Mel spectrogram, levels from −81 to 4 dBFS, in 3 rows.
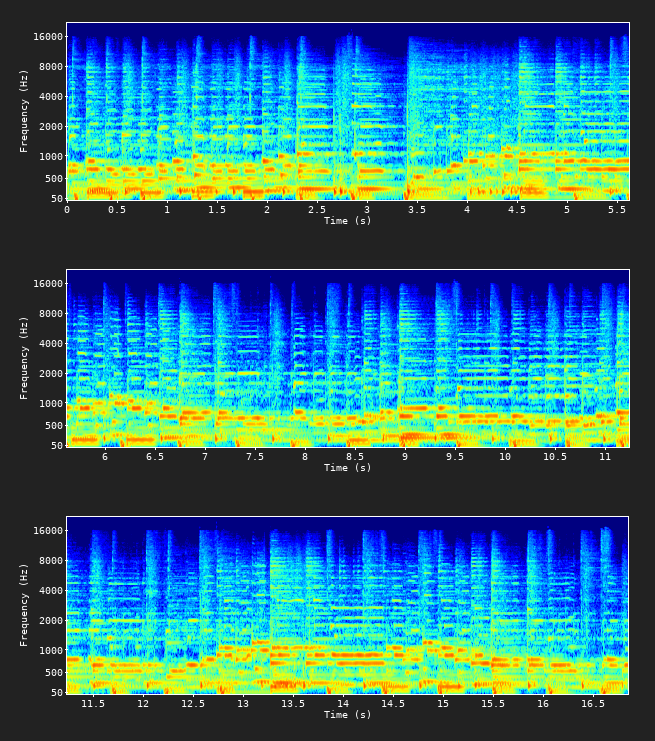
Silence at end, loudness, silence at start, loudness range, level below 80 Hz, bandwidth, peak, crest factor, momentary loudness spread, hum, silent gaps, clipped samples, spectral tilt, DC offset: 0 s; -17 LUFS; 0 s; 2 LU; -28 dBFS; 16.5 kHz; 0 dBFS; 16 dB; 4 LU; none; none; under 0.1%; -6 dB/octave; under 0.1%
